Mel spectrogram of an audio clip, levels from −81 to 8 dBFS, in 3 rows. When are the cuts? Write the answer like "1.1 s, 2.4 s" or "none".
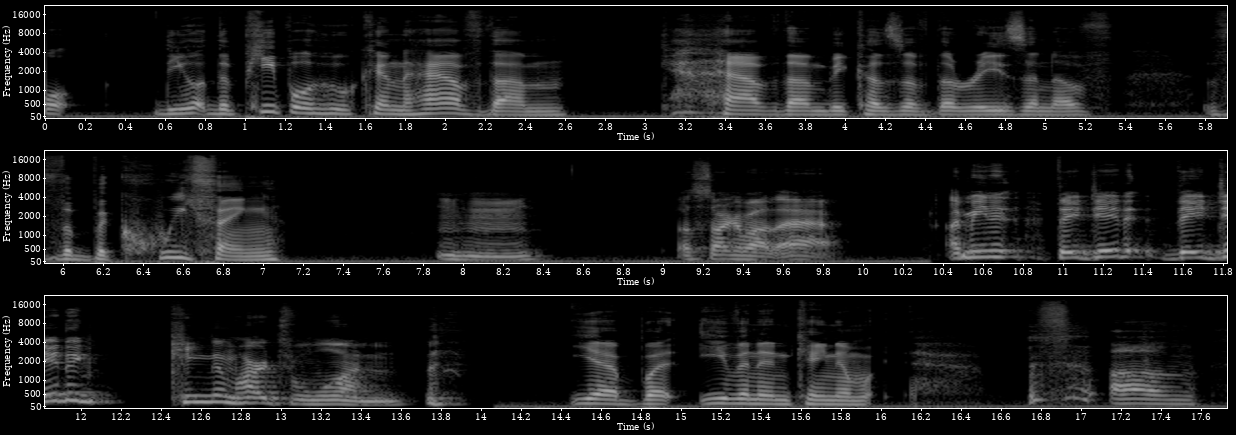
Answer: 10.3 s, 16.6 s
